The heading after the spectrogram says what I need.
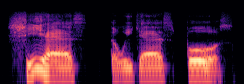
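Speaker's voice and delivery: very slow, deliberate, every word laid out. Putting a bet on the record for the chat: saying it slow. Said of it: "I'm gonna say it slow right now".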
